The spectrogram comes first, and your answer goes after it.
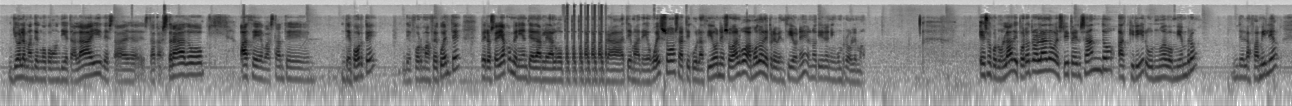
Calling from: Madrid, Community of Madrid, Spain; de Madrid.

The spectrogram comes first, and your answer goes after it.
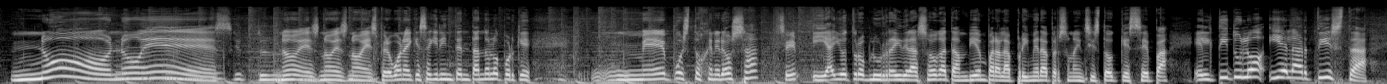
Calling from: San Sebastián de los Reyes, Community of Madrid, Spain; Hola chicos, soy … de San Sebastián de los Reyes.

